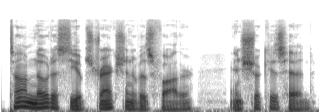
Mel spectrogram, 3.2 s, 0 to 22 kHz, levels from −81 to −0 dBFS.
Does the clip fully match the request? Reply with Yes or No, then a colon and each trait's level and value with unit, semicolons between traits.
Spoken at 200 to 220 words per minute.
Yes: fast, 205 wpm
